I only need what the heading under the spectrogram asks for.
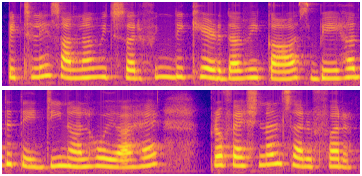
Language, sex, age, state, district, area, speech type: Punjabi, female, 18-30, Punjab, Tarn Taran, urban, spontaneous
